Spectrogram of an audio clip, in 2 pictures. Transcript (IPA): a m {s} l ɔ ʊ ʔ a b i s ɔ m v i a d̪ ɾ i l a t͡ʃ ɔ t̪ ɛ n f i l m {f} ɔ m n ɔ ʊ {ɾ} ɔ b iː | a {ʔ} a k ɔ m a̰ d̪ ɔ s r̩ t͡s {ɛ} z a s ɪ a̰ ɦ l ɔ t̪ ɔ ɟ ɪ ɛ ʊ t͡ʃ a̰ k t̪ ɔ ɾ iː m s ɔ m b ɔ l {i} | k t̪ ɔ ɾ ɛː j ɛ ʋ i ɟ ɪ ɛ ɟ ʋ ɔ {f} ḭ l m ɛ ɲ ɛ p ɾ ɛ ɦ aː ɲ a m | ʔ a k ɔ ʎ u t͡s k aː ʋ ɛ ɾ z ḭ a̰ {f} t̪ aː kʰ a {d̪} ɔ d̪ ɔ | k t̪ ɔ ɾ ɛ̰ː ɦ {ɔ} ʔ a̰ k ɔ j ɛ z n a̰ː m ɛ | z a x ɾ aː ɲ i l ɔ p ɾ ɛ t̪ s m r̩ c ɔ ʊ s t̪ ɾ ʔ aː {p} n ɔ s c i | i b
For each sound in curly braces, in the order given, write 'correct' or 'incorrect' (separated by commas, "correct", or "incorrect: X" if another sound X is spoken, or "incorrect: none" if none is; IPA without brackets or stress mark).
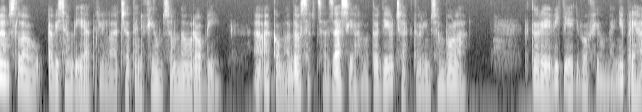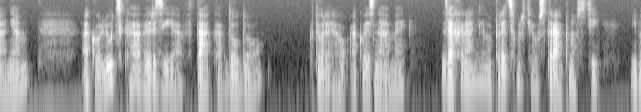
correct, incorrect: s, correct, correct, incorrect: a, incorrect: a, correct, correct, correct, correct, correct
